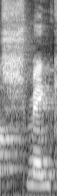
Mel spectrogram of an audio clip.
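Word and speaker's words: Schmincke: I think it's called schminke, and that's the correct way to pronounce it.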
